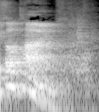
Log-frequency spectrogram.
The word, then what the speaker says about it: sometimes: 근데 원래는 이제 이 S 발음이 sometime 이게 이제 유성음으로 발음이 되기 때문에 주로 이제 문법적으로는 그렇게 우리가 다 예전에 영국식 영어 공부할 때 이렇게 다 그런 식으로 이제 공부를 했는데 실제로 미국에서는 이제 발음을 하면은 거의 다 스예요, 스. sometimes 이렇게 발음하지는 않아요. sometimes. 그래서 다 스로 통일을 해두시면 좋을 것 같아요.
